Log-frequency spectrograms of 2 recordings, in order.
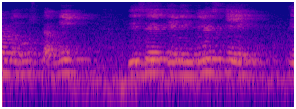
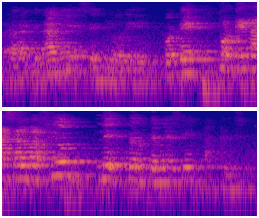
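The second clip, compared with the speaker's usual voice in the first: ordinary talk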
